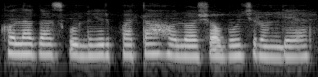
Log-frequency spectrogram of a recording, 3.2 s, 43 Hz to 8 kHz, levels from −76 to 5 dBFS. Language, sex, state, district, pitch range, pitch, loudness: Bengali, female, Assam, Hailakandi, 180-200 Hz, 195 Hz, -19 LUFS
